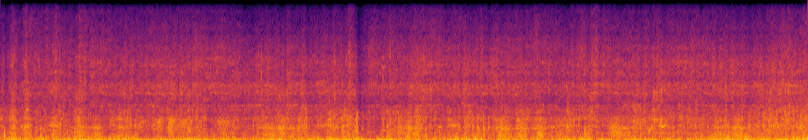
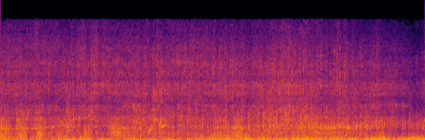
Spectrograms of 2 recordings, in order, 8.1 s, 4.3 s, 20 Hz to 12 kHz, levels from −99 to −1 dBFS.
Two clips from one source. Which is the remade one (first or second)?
first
